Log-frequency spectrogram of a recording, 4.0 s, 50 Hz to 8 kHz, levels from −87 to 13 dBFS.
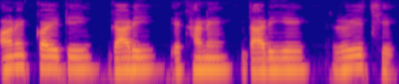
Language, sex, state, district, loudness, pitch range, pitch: Bengali, male, West Bengal, Cooch Behar, -20 LUFS, 120-130 Hz, 125 Hz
